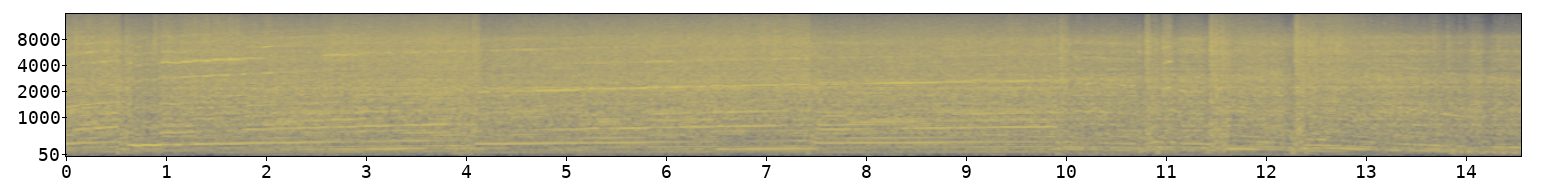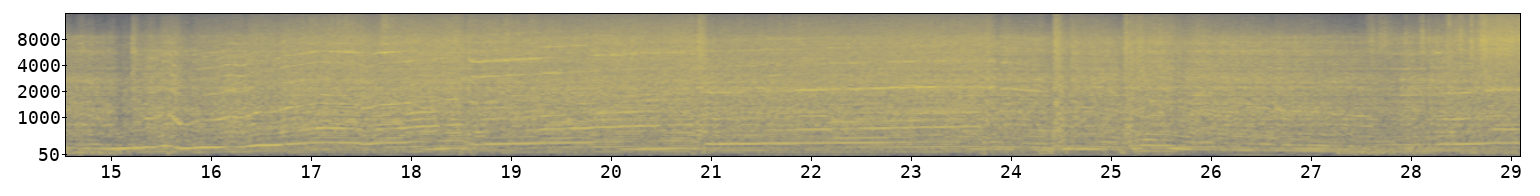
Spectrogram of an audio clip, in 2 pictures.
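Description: Porsche 911 GT3 Cup race car's flat-six engine at full throttle, revving up through the gears with quick upshifts. The revs fall low twice, around the middle and near the end, before climbing hard again.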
